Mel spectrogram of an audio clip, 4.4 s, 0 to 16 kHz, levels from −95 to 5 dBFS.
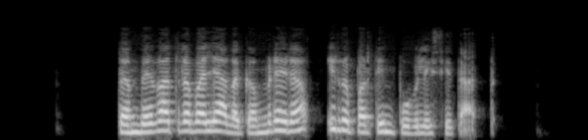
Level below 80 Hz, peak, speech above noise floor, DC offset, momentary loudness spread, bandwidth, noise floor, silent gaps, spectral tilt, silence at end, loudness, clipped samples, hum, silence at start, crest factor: -62 dBFS; -2 dBFS; 65 dB; under 0.1%; 10 LU; 5.2 kHz; -79 dBFS; none; -8.5 dB/octave; 0.7 s; -15 LUFS; under 0.1%; none; 0.9 s; 14 dB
